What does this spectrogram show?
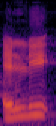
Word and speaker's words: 엘리: 마태는 히브리어 발음을 그대로 가져왔고요, 그럼 마가는 시리아어 발음을 가져와서 이런 차이가 생긴 것입니다.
